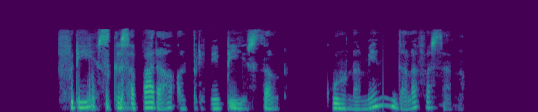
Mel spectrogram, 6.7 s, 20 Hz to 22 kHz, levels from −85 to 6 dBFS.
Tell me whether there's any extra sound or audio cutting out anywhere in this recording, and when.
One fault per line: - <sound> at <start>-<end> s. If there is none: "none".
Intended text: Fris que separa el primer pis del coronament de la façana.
none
